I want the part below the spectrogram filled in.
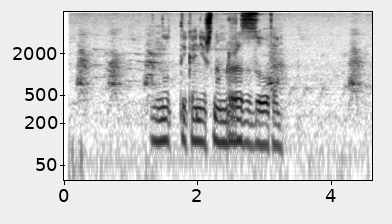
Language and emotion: Russian, angry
